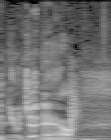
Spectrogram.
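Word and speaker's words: Nu Genea: Sì, sì, sì, abbiamo scoperto che la pronuncia corretta è New Genea, e quindi il mio istinto era...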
